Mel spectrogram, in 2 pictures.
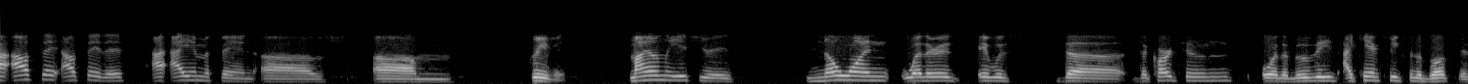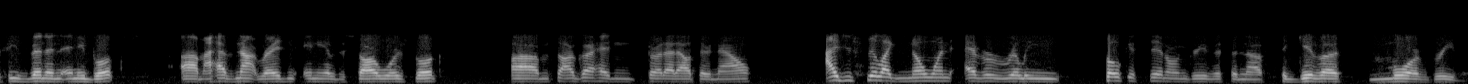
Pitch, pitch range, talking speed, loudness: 145 Hz, 130-170 Hz, 170 wpm, -27 LUFS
